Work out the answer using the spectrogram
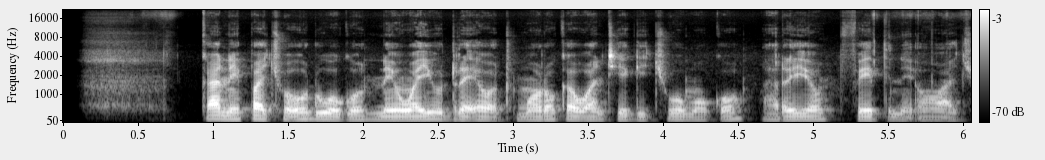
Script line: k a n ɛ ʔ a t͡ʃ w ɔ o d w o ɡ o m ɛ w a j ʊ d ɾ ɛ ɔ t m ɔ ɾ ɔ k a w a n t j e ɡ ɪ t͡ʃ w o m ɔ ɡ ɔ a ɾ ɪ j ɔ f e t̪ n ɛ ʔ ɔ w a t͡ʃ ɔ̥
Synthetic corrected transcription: k a n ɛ p a t͡ʃ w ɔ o d w o ɡ o n ɛ w a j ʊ d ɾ ɛ ɔ t m ɔ ɾ ɔ k a w a n t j e ɡ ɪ t͡ʃ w o m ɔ k ɔ a ɾ ɪ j ɔ f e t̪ n ɛ ʔ ɔ w a t͡ʃ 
